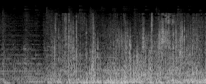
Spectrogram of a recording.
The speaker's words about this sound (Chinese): 今年第七号台风兰恩持续逼近东京南方的小笠原群岛，还没带来降雨，就先为当地吹起阵阵强风。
